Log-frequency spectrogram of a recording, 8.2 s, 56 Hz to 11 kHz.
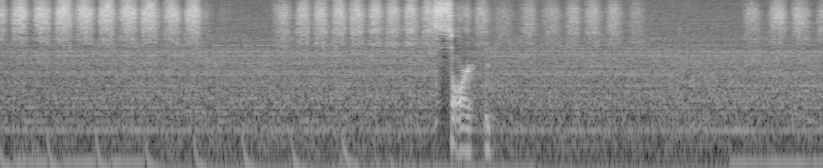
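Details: Voron 2.4 3D printer kit build: harsh, scratchy rasp on each back-and-forth slide of the linear rail carriage, several strokes a second; rail running dry, sounds damper once grease is worked in.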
